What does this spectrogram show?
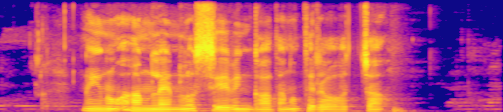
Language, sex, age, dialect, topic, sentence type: Telugu, male, 25-30, Telangana, banking, question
